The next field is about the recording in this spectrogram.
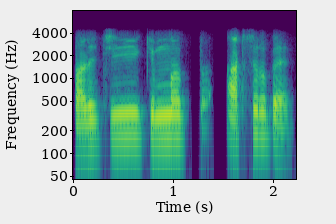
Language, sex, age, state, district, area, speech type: Marathi, male, 18-30, Maharashtra, Gondia, rural, conversation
